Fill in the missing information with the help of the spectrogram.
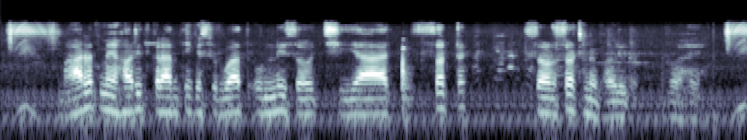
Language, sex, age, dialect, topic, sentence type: Bhojpuri, male, 60-100, Northern, agriculture, statement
